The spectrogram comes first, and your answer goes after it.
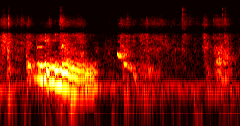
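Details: A pet dog left alone in the house after the other two dogs leave, giving a wavering, warbling whine for about a second, then a short falling yelp and softer whimpers trailing off, with faint background hiss.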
